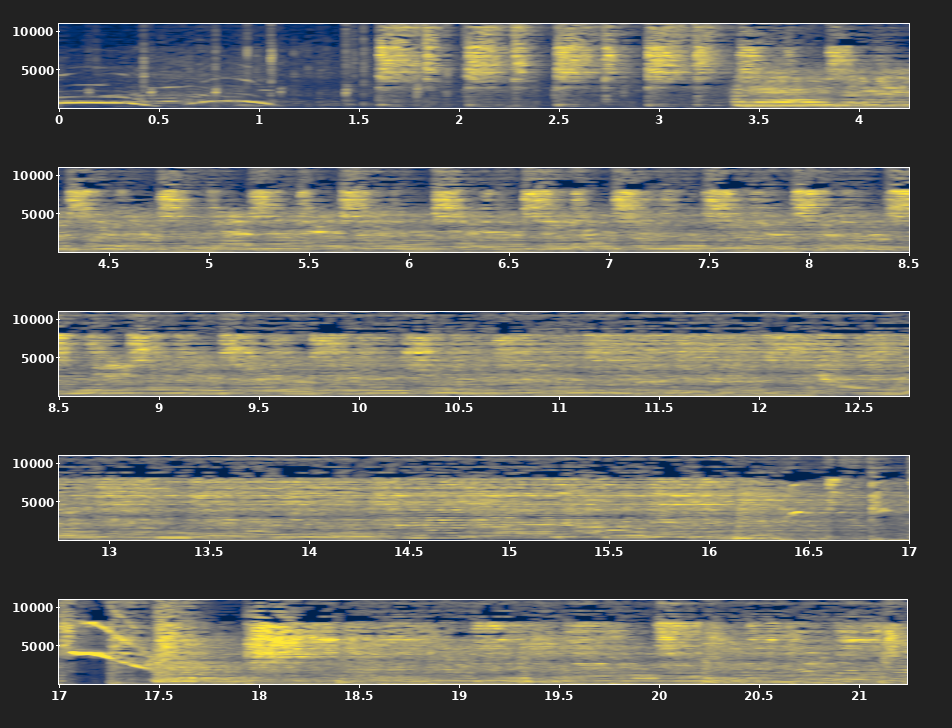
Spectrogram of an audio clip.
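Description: A live rock band with electric guitar and drum kit starting a song. A few scattered notes and hits lead in, then about three and a half seconds in the full band comes in and plays on steadily. Near the end there is one quick falling pitch glide.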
